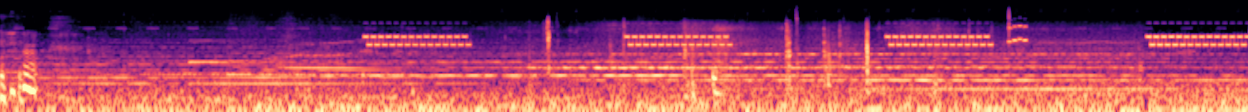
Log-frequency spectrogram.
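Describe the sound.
A telephone ringing in four evenly spaced electronic bursts, high and steady in tone, over a dense, continuous background of other sound.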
